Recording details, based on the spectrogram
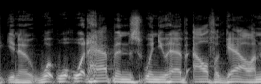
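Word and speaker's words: alpha-gal: Is it AlphaGal, guys? Is that the pronunciation? It is AlphaGal.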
